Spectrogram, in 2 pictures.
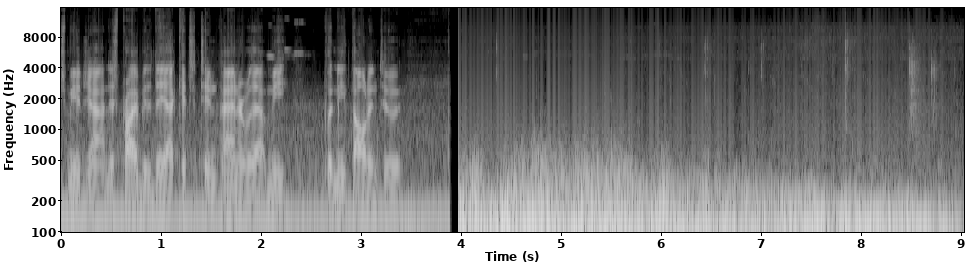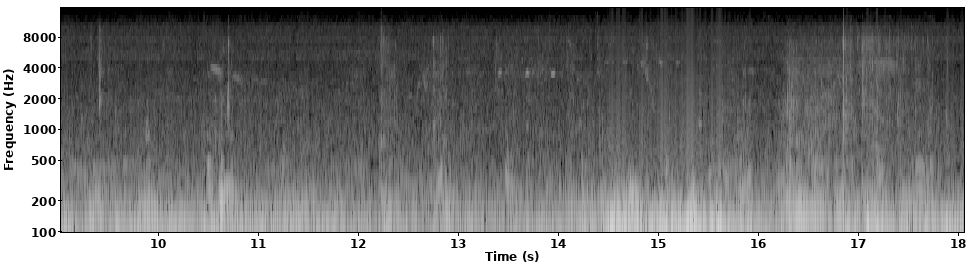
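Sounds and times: wind rumble on microphone: 4.0 - 18.0.

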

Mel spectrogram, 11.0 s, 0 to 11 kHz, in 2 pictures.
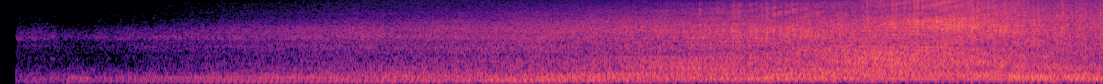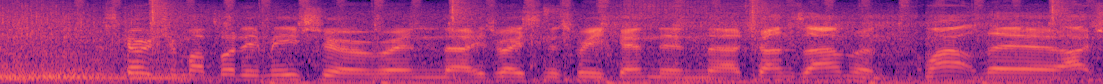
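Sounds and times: race car engines passing by: 0.2 - 11.0.

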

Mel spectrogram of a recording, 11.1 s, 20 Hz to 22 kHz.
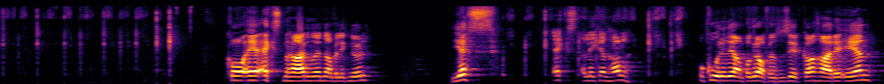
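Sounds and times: chalk tapping on blackboard: 0.0 - 2.4, 6.1 - 9.0
man talking: 2.8 - 8.0, 8.7 - 11.0.

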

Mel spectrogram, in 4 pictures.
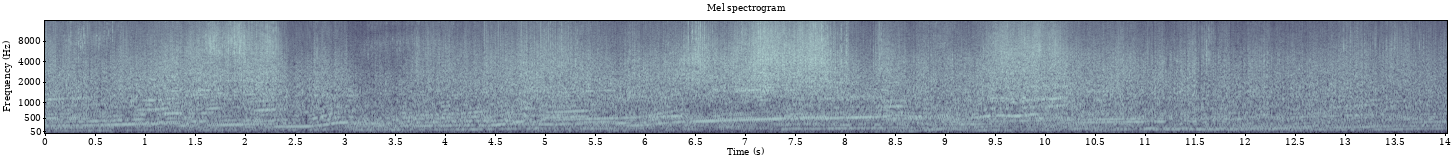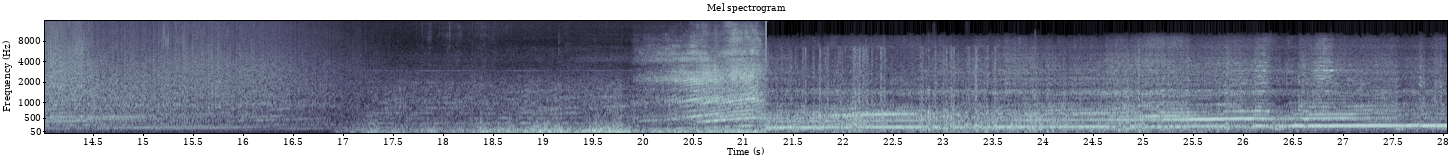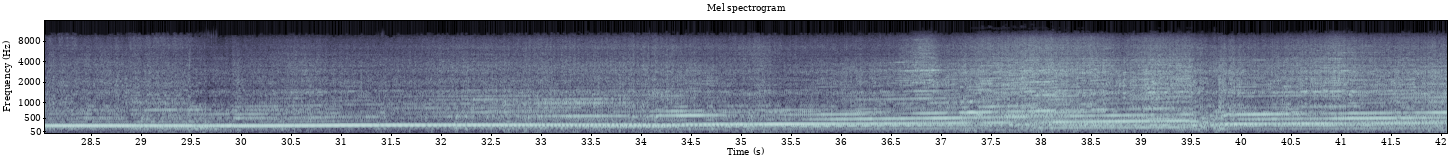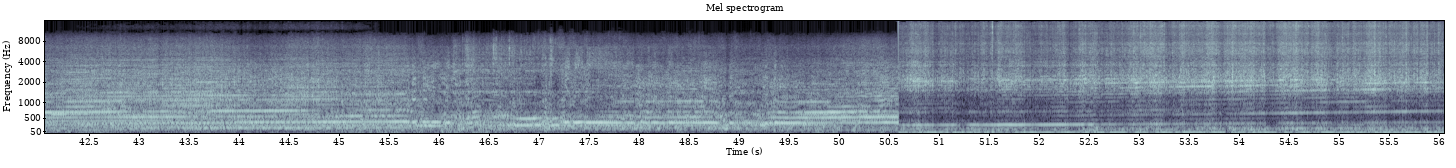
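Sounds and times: race car engine revving: 19.8 - 56.0.

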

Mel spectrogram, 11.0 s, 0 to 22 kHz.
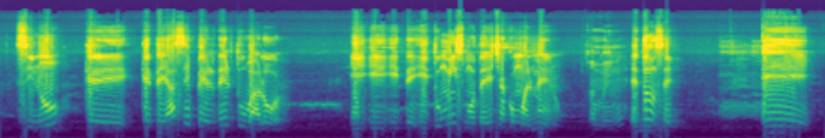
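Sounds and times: soft murmur: 9.2 - 11.0.

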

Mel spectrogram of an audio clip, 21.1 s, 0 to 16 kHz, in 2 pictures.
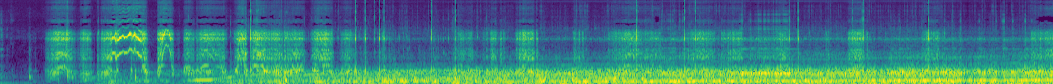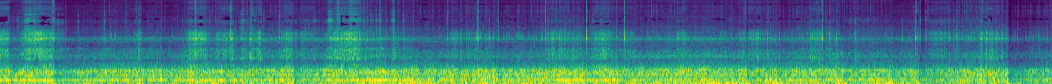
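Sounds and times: scooter motor hum: 0.0 - 21.0
wheels rumbling on road: 0.0 - 21.0.

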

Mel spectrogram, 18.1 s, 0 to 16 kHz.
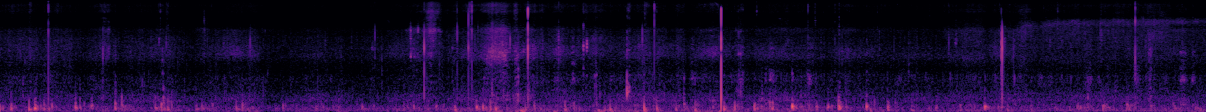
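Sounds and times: horse hooves on sand: 6.4 - 18.0.

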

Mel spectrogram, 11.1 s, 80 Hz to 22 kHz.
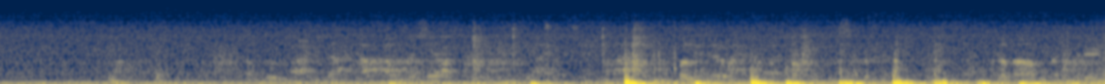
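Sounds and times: deep regular thuds: 3.8 - 11.0.

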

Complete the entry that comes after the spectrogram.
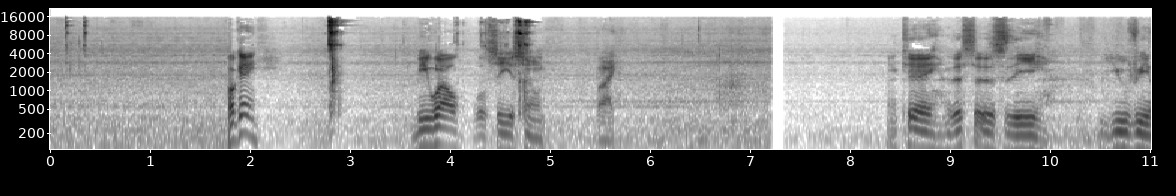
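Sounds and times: steady low hum: 0.0 - 11.0
man speaking: 8.4 - 11.0.

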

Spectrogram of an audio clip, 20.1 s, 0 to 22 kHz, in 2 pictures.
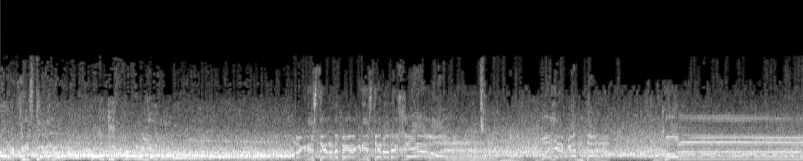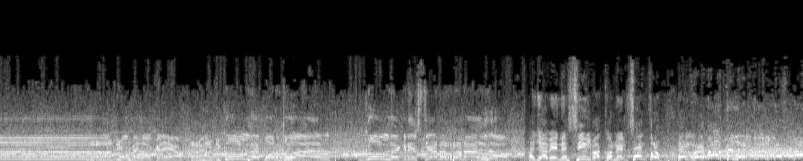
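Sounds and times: commentators shouting: 0.0 - 20.0
stadium crowd noise: 0.0 - 20.0.

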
